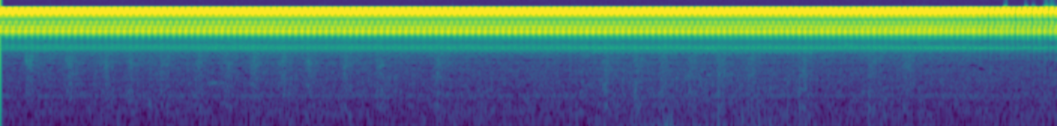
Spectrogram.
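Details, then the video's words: A cicada shrills loudly in Japanese summer heat, its continuous high, piercing buzz holding level from start to finish, finely pulsed within, while scattered faint clicks sit low in the background. "A very loud Cicada"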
